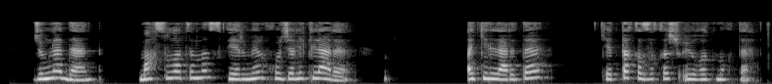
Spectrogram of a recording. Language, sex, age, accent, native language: Uzbek, female, 18-24, Namangan, Uzbek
